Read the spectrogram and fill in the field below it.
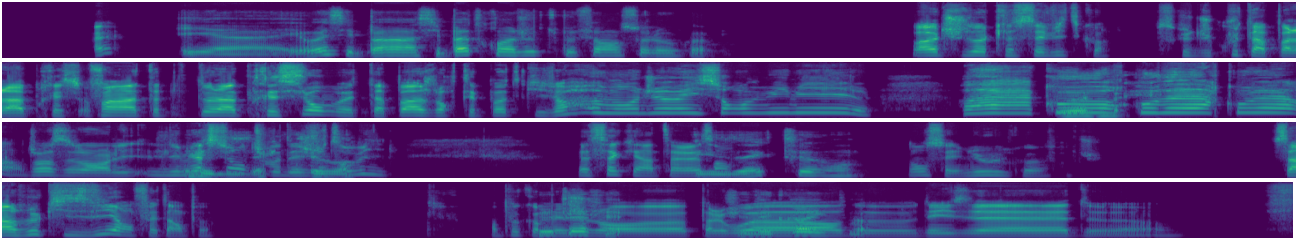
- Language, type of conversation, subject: French, unstructured, Qu’est-ce qui te frustre le plus dans les jeux vidéo aujourd’hui ?
- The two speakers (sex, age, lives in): male, 20-24, France; male, 20-24, France
- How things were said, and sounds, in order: tapping; put-on voice: "Ah mon Dieu, ils sont huit mille, ah ! Cours, cover, cover"; laughing while speaking: "Ouais, ouais"; in English: "cover, cover"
